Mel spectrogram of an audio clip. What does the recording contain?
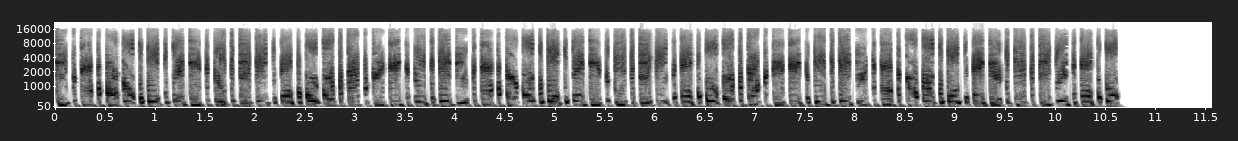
Sylenth 1 with some effects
